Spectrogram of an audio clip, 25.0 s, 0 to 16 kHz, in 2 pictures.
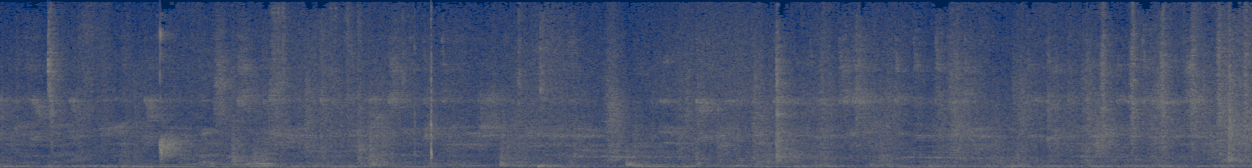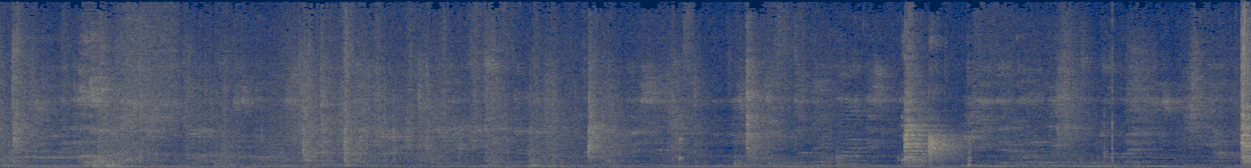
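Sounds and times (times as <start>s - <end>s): murmur of voices: 0.0s - 25.0s.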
